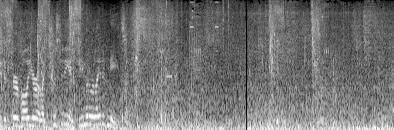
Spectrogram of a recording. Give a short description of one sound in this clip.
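Wind rushes by in short whooshes.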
